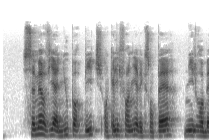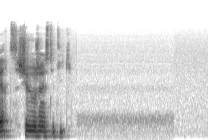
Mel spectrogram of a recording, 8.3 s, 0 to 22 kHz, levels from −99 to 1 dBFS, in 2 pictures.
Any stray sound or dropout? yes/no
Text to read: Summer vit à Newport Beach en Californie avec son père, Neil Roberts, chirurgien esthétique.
no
